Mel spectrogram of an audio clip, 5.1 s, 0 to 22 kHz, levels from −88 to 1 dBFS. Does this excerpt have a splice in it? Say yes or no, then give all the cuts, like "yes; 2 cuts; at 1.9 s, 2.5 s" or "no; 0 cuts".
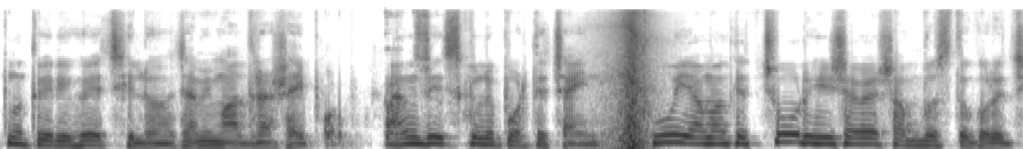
yes; 2 cuts; at 1.7 s, 3.2 s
